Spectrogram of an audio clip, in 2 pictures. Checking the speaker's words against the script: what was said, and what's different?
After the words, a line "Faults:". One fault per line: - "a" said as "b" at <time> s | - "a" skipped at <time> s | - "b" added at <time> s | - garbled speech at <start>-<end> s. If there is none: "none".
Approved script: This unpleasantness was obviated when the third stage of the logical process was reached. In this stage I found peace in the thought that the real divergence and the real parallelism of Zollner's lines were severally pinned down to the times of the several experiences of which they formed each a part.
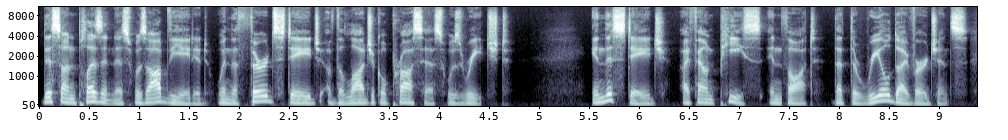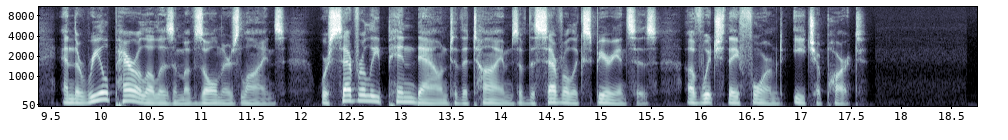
This unpleasantness was obviated when the third stage of the logical process was reached. In this stage I found peace in thought that the real divergence and the real parallelism of Zollner's lines were severally pinned down to the times of the several experiences of which they formed each a part.
Faults:
- "the" skipped at 7.4 s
